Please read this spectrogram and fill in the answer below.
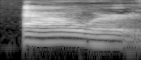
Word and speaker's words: hour: hear me say Howard it's our the HS silent this is like the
